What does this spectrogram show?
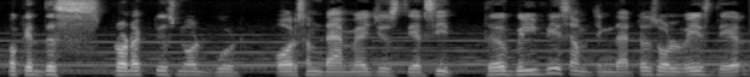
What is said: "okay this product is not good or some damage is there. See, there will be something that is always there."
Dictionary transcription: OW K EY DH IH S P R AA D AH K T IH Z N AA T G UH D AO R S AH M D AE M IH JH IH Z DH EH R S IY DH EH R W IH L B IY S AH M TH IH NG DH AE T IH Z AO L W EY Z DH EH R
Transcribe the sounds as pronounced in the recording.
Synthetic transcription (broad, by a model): OW K EY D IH S P R AA D AH K T IH Z N AA T G UH D AO R S AH M D AE M IH JH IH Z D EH R S IY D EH R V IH L B IY S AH M T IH NG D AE T IH Z AO L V EY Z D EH R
